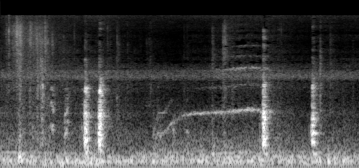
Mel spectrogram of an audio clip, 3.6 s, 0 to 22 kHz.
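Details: Single thin whistled note from a young red junglefowl, 2019, rising briefly then held level for about a second, with scattered sharp clicks before and after.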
